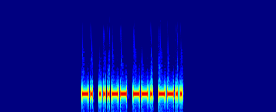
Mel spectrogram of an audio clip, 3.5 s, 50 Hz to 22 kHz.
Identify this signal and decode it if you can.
Morse code, heard as a keyed tone, about 46 wpm, 700 Hz. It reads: N3GZ
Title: USA Call Signs - 4 Characters - Repeated 2x - 45wpm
